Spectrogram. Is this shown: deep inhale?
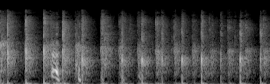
no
